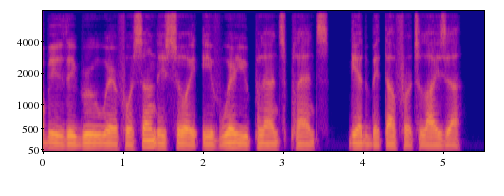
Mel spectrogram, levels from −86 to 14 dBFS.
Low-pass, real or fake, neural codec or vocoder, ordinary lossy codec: 7.2 kHz; fake; codec, 16 kHz in and 24 kHz out, 0.4 kbps, LongCat-Audio-Codec, two codebook decoder; none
